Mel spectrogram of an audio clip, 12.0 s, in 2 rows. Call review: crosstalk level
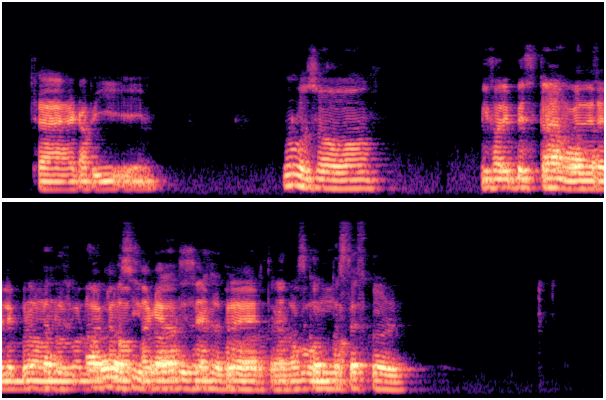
present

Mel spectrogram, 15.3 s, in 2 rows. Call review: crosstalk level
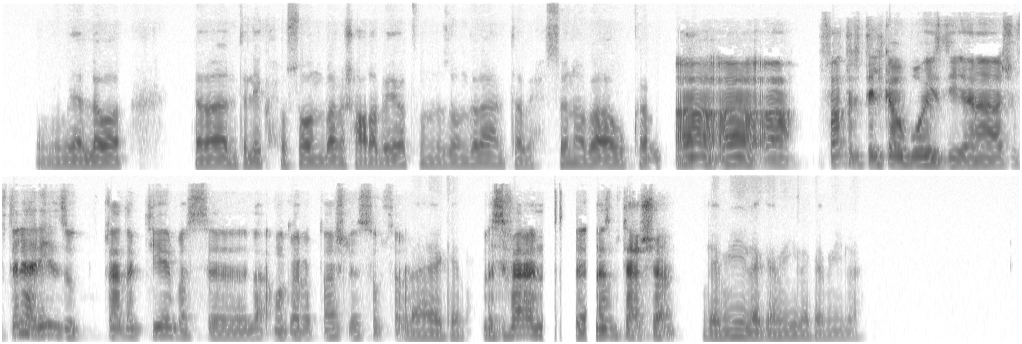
none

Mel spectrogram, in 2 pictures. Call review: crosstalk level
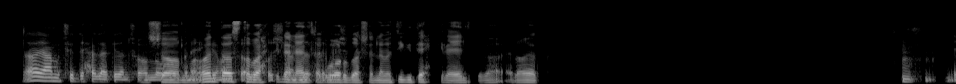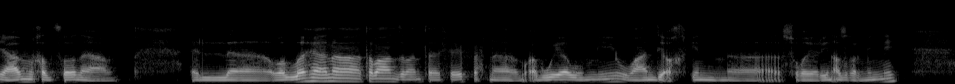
present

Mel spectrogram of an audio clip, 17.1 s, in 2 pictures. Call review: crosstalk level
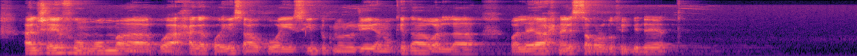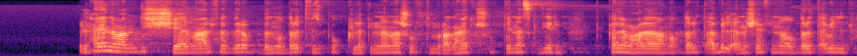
none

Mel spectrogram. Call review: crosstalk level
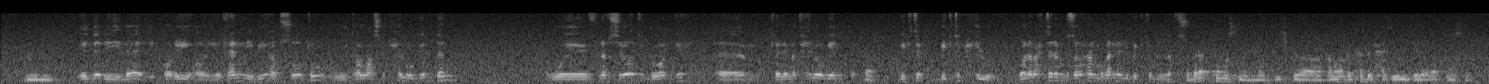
none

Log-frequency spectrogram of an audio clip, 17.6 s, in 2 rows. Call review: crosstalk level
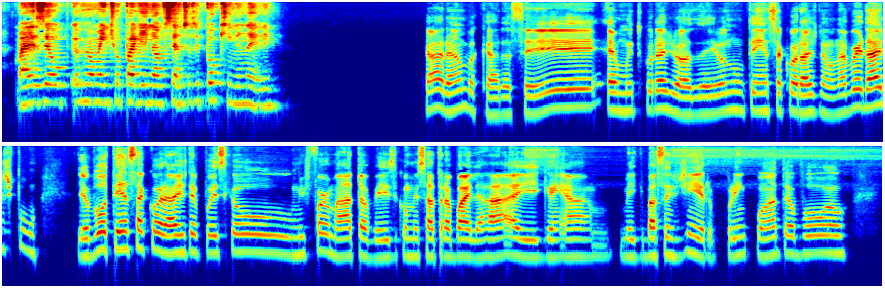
none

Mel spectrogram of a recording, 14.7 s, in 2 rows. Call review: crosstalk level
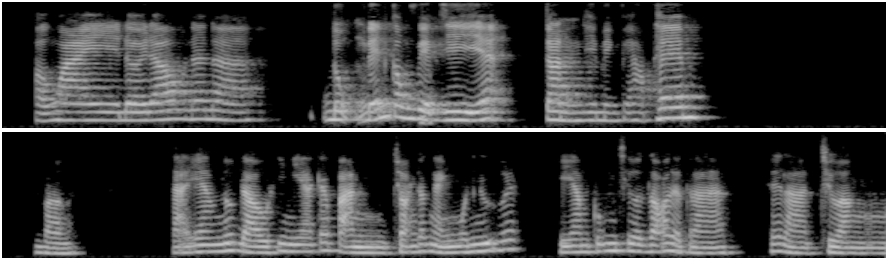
none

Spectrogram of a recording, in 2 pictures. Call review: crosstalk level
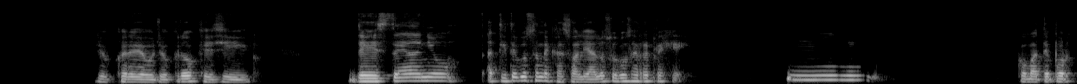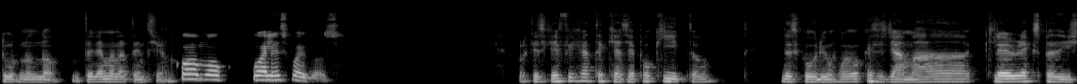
none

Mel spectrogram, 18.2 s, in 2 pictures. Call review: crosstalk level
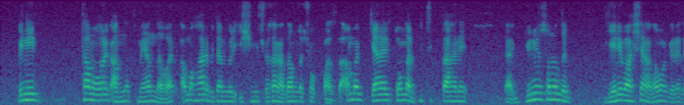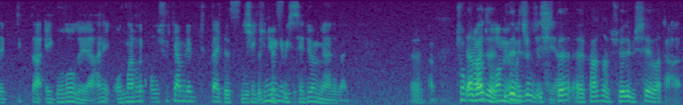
present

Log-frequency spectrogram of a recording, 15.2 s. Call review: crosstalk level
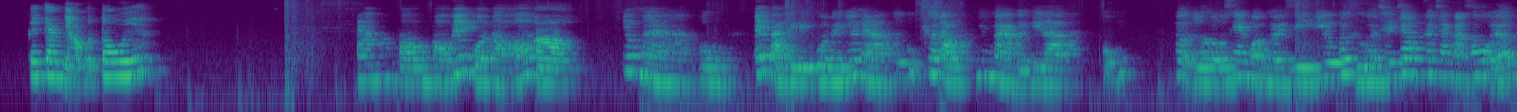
none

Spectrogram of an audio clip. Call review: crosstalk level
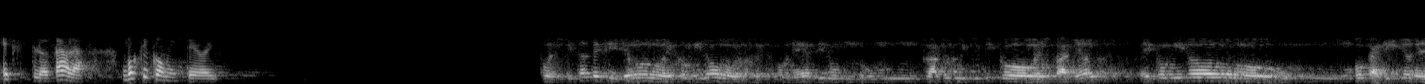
none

